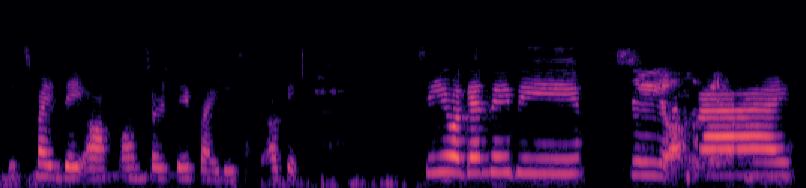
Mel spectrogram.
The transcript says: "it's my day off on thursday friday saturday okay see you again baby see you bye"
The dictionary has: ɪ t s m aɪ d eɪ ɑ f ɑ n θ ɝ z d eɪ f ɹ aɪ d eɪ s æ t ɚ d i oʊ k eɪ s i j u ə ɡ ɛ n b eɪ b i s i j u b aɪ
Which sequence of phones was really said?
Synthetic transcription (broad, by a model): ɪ t s m aɪ d eɪ ɑ f ɑ n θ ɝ s d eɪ f ɹ aɪ d eɪ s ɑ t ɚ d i oʊ k eɪ s i j u ə ɡ ɛ n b eɪ b i s i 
